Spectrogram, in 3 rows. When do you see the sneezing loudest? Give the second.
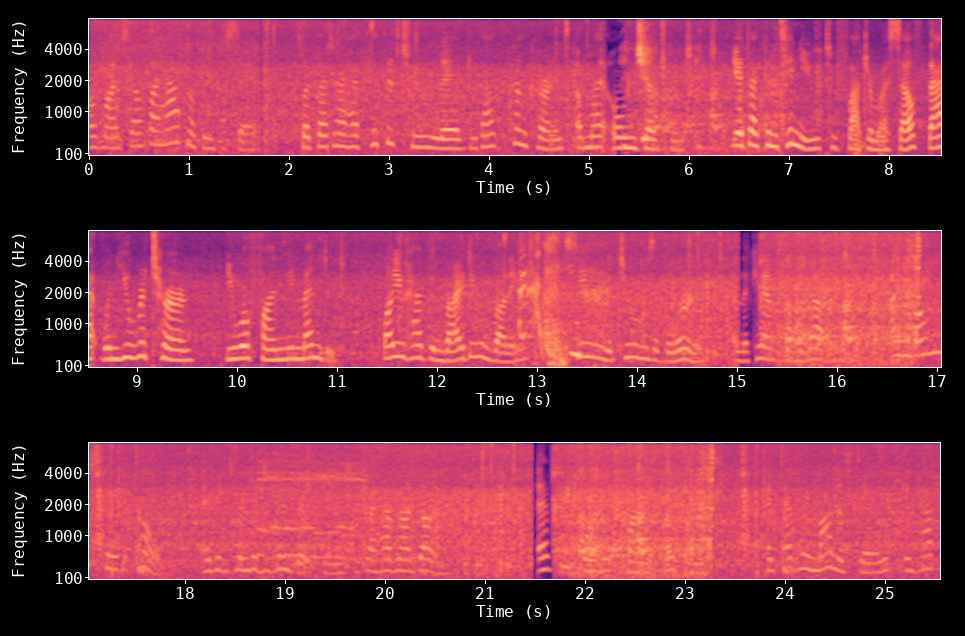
13 s.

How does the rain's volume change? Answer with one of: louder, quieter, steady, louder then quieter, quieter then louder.
louder.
